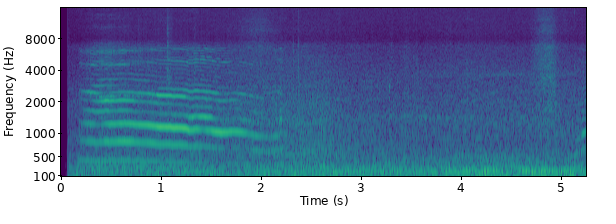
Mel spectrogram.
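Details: Ginger domestic cat with other cats, meowing furiously while waiting to be fed: one long, drawn-out harmonic meow that slowly falls in pitch over about two seconds, followed by low rumbling background noise.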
